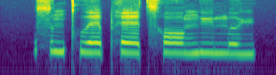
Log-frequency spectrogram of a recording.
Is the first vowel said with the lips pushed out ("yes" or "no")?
yes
